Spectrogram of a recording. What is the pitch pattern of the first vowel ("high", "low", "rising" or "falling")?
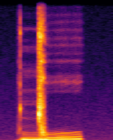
rising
